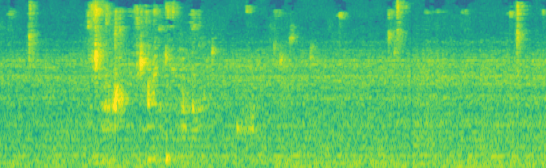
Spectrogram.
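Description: Faint drips and small splashes of water in a small glass sample vial, a short cluster about a second in.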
